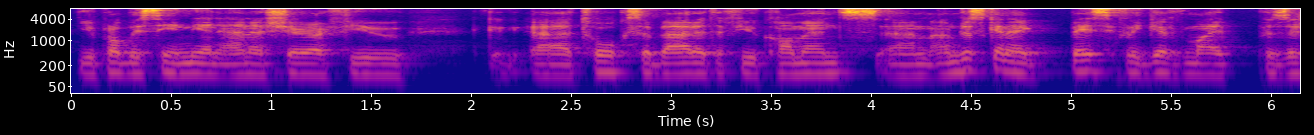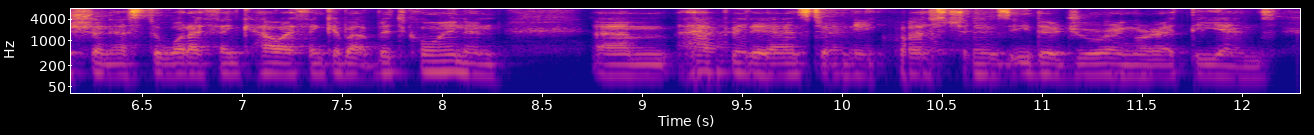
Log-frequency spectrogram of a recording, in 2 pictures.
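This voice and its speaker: A man's voice: on the low side, level tone, brisk, darkish tone. A man in his forties, a surgeon, giving a casual, conversational talk to fellow doctors, with frequent ums and restarts. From born in the UK, raised in Dubai and New Zealand. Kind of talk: casual presentation to peers.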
